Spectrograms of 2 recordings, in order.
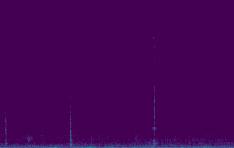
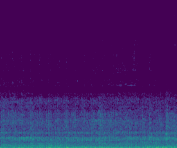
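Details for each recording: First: Diesel engine right after a fuel filter change and priming the system: steady, even cranking with no firing or catch, sounding like it has no compression; long crank, no start. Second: Toyota Hilux diesel after fuel filter change and priming out air: steady low rumble at idle, even and unbroken, no misses or knocks; normal idle after starting with the right key.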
